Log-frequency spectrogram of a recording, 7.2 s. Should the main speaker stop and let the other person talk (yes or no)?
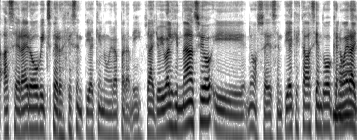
no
